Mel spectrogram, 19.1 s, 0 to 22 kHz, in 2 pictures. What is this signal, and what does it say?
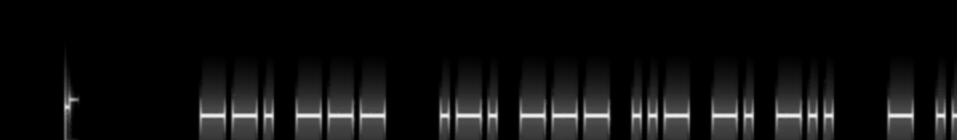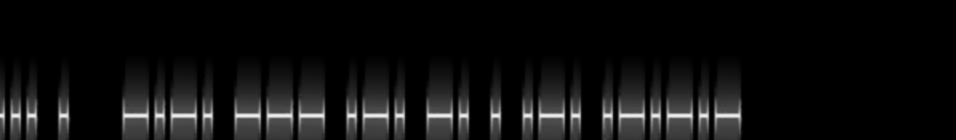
Morse code, heard as a keyed tone, about 15 wpm, 700 Hz. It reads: GO ROUND THE CORNER.
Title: Sentences from Top 1600 Words 15wpm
